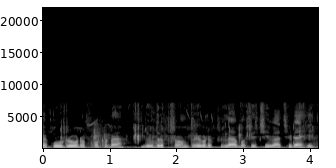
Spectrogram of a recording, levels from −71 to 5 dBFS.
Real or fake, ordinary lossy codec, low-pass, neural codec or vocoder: fake; none; 7.2 kHz; vocoder, 44.1 kHz, 128 mel bands every 512 samples, BigVGAN v2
